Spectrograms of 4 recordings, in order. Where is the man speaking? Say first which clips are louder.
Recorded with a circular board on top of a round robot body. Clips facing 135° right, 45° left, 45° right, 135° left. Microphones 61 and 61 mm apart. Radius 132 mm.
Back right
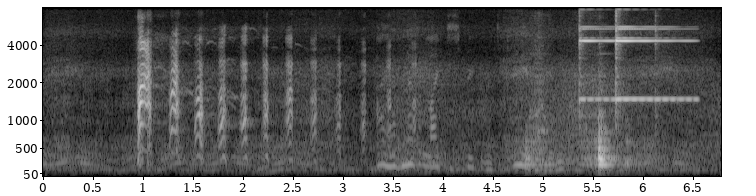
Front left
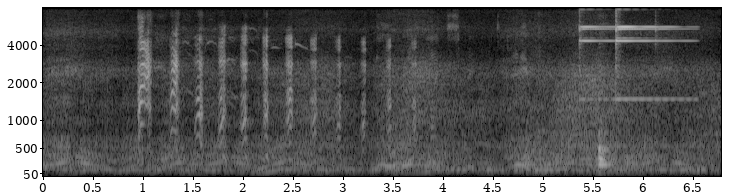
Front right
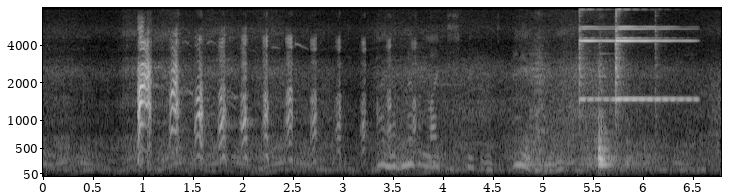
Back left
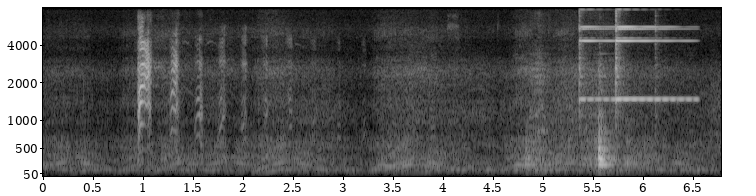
Back right 3 dB, front right 4 dB; 85° right.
